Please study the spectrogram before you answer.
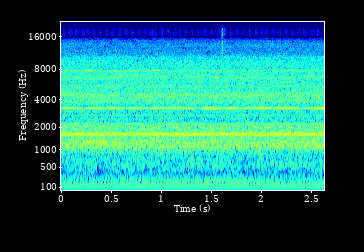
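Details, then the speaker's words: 4 Dualpole Mini Kit pulse motor charging a 12V battery, below its earlier 48V run, generator coils not yet shorted, speed stabilized around 4081 rpm: a steady, even hum with a bright ringing tone as it passes through several resonances. "can hear it's ringing again. It's gone through several resonant rings, points here."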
